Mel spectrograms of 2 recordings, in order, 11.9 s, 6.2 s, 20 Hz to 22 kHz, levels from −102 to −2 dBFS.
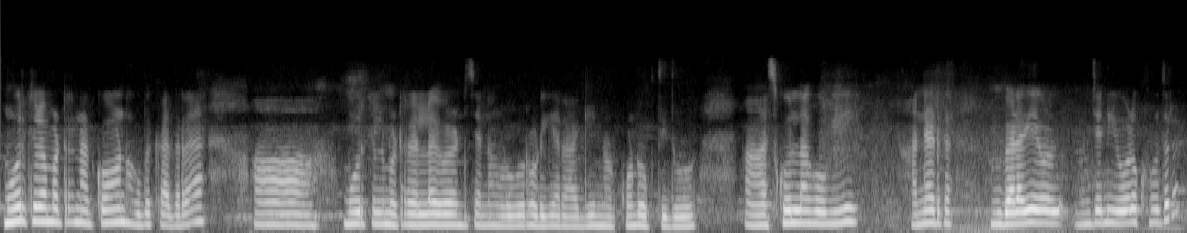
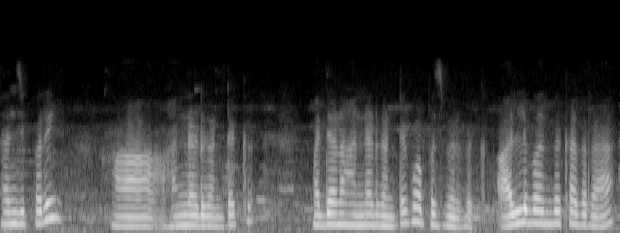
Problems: none marked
